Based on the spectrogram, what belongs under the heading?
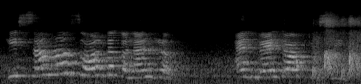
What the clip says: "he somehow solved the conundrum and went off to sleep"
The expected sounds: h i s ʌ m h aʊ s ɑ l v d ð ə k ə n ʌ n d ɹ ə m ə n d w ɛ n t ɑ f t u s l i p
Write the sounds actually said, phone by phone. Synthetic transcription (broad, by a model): h i s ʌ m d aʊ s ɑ l d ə k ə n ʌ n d ɹ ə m ə n d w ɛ n t ɑ f t u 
